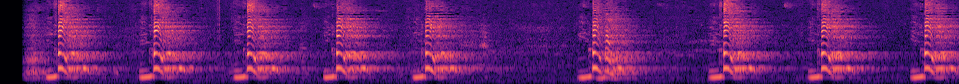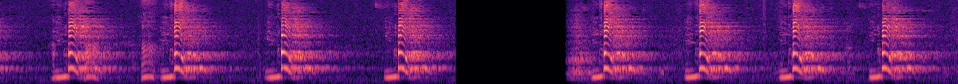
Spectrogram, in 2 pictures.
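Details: A siamang gives loud, harmonic barking calls, repeated about once a second in a steady series.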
